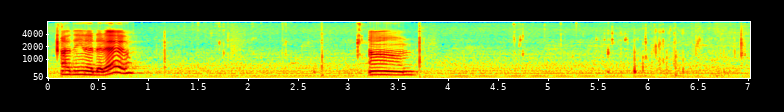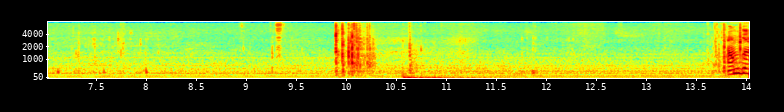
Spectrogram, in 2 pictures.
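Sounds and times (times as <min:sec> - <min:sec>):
steady low hum: 0:00.0 - 0:14.0
person chewing food: 0:01.2 - 0:03.9, 0:04.6 - 0:09.5.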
